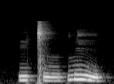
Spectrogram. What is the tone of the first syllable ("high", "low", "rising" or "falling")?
high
